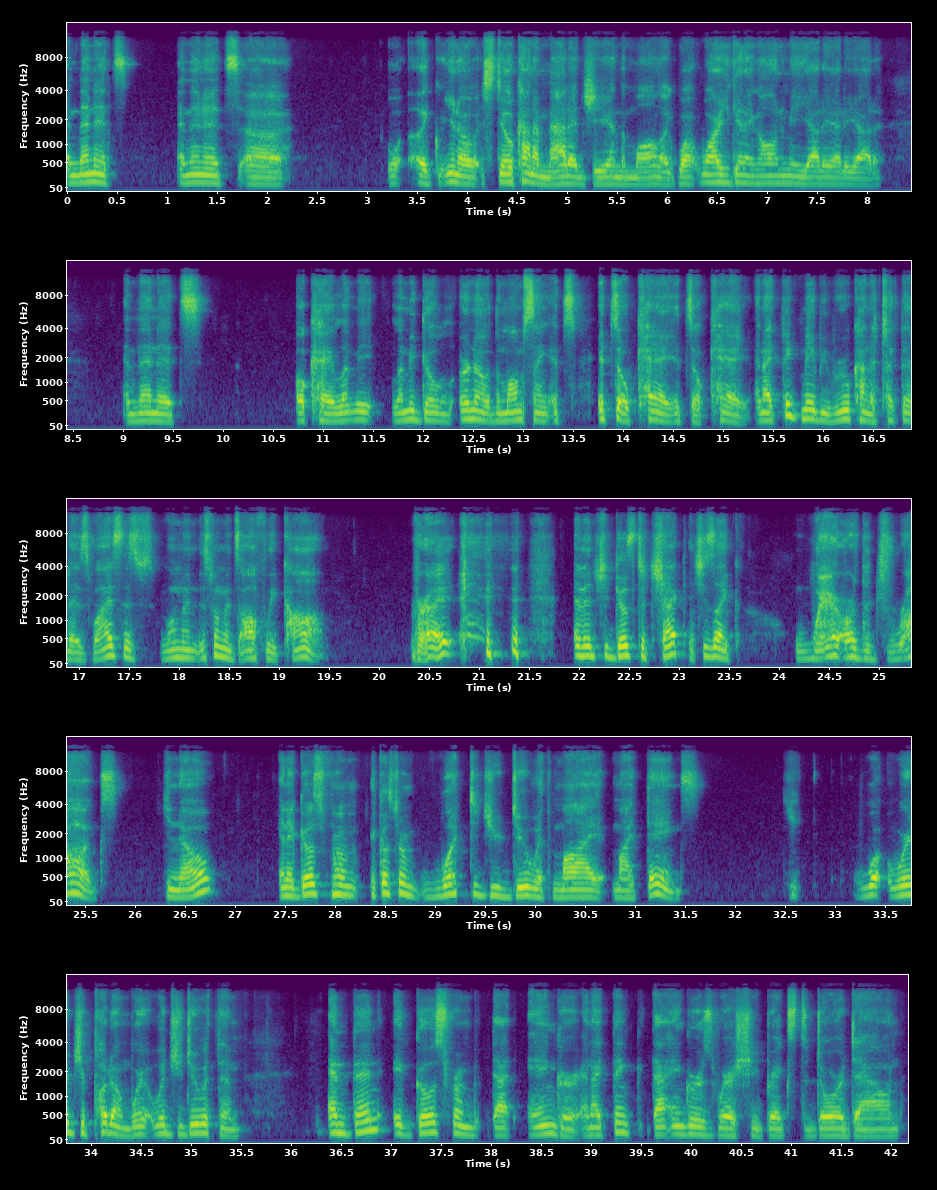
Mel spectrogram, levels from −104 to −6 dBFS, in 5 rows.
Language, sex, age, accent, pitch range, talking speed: English, male, 20-39, American, 115-150 Hz, 185 wpm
